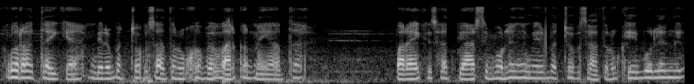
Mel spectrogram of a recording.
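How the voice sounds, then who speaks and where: A woman reading a fan story voices a gruff middle-aged father, short-tempered and curt, though in a very high voice close to her own. The storybook dad sounds grumpy and dismissive. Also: fairly even intonation, quick pace, slight background noise, low-quality recording. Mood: irritable. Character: rude, moody father, middle-aged man.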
